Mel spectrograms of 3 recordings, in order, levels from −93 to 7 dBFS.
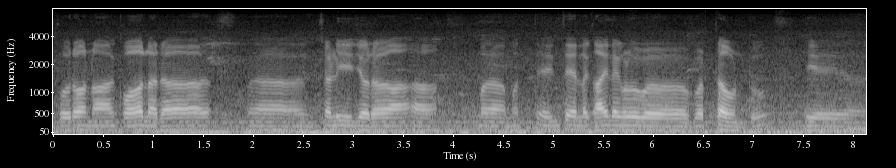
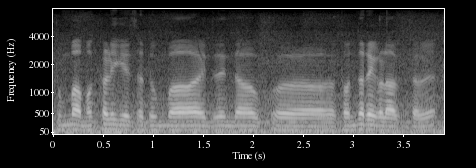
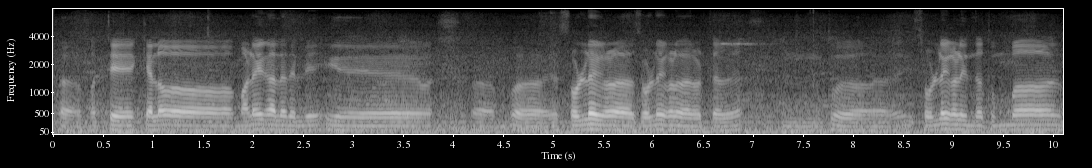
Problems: none marked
